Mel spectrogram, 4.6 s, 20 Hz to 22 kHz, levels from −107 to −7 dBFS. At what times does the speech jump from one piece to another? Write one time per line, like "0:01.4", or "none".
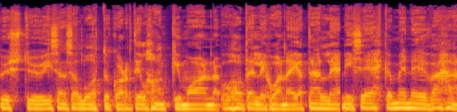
0:03.4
